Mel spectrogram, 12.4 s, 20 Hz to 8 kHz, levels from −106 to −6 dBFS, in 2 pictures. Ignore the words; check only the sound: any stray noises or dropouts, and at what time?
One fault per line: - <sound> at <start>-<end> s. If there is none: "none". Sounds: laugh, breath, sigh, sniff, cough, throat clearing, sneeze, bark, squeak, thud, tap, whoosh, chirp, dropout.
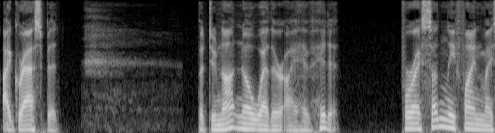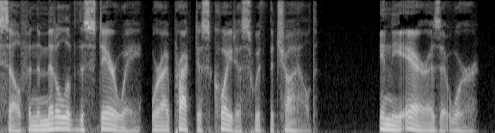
- sigh at 1.0-2.3 s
